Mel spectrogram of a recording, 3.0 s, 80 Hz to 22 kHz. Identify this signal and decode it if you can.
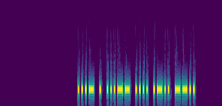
Morse code, heard as a keyed tone, about 52 wpm, 700 Hz. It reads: VE3HLZ
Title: DXCC-100 Call Signs - 6 Characters - 50wpm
